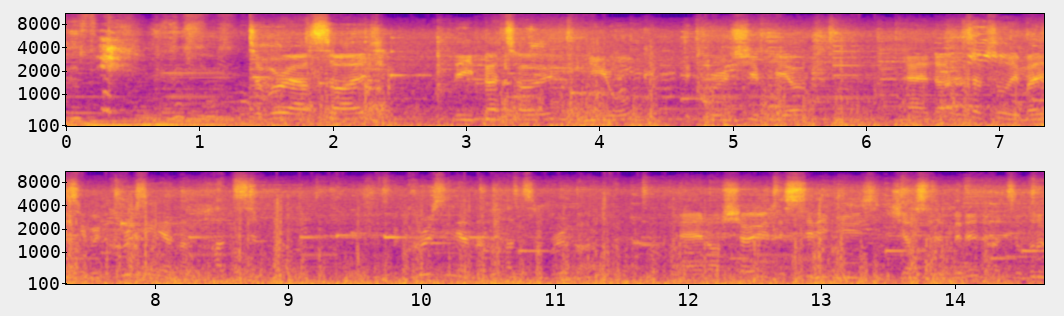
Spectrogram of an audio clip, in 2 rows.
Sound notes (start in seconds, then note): 8.3 air whooshing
